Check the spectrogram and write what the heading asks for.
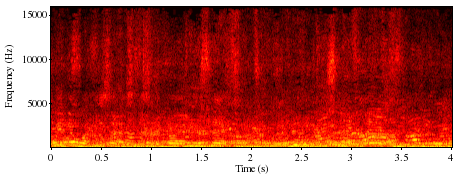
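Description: Several voices talking over each other, with music and its bass notes playing underneath.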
